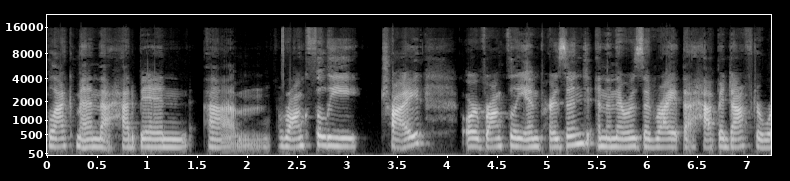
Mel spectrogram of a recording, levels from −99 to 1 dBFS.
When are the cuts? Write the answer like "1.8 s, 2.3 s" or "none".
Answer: none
